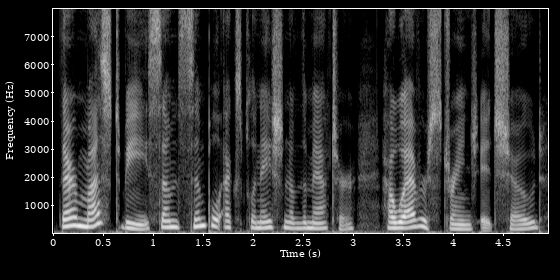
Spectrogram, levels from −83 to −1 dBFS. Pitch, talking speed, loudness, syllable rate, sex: 210 Hz, 155 wpm, -18 LUFS, 5.2 syllables/s, female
